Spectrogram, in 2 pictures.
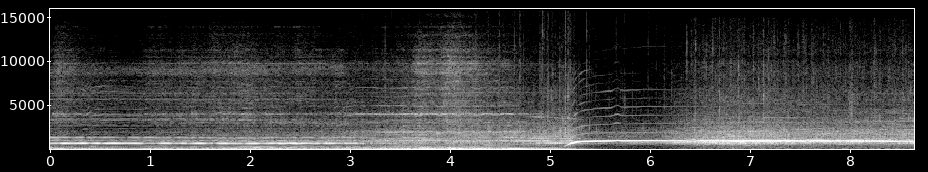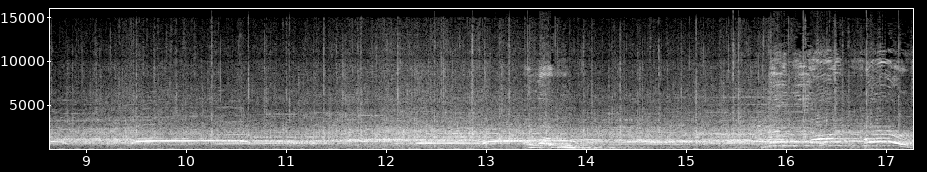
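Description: A live band holds a final chord with bass for about five seconds. Then an audience takes over, applauding and cheering with long whoops to the end.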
